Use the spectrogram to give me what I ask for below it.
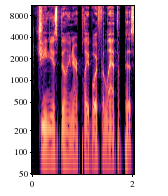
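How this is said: It is said in a serious tone.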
